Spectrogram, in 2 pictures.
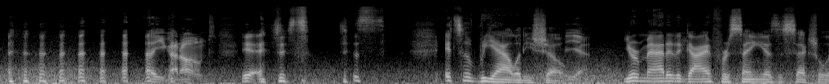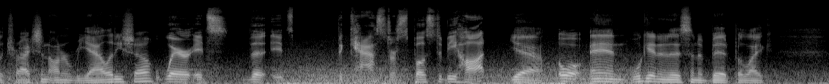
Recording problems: wind noise on the microphone; occasional gusts; 15 dB below the speech

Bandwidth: 15.5 kHz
